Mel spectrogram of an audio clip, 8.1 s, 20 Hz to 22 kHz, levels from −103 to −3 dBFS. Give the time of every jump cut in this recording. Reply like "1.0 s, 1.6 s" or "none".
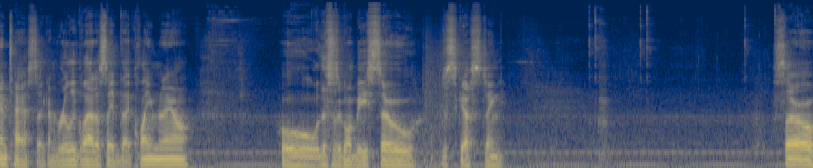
none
